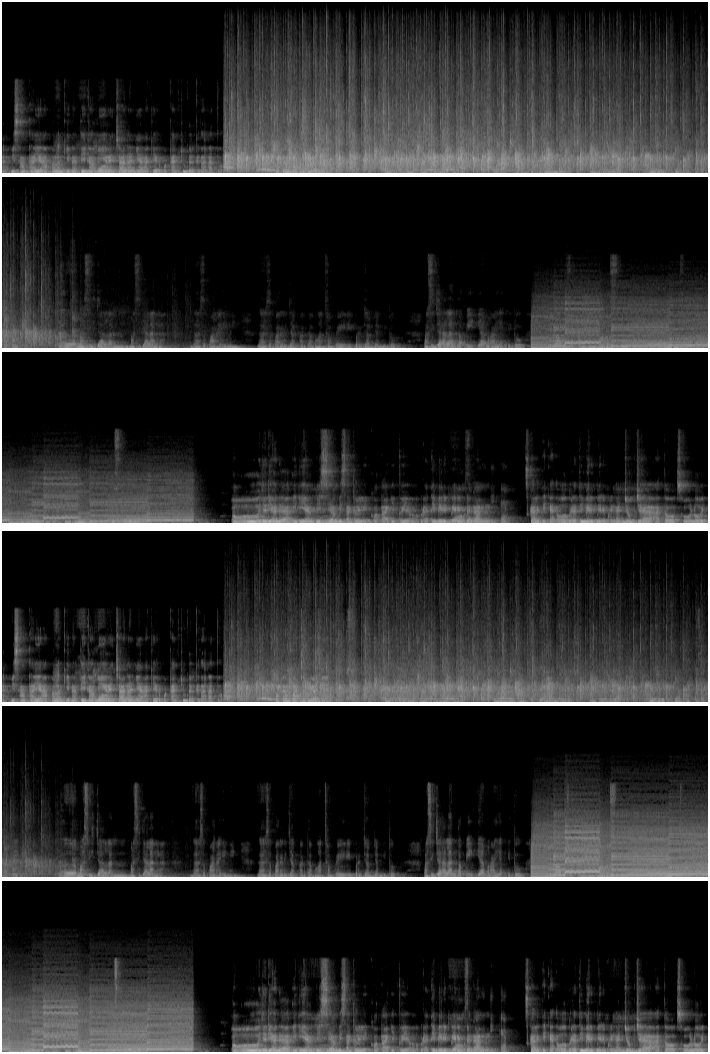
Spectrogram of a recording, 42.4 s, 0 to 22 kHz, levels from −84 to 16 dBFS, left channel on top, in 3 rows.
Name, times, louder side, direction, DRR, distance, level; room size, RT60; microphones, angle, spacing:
voice 1, 0.0-4.4 5.4-6.5 32.8-38.0 38.8-42.3, right 1 dB, 20° right, 4 dB, 0.7 m, -26 dB
voice 2, 1.5-2.3 5.7-6.6 6.9-7.1 7.6-9.2 9.8-12.5 12.9-14.5 14.9-17.4 17.9-18.8 19.2-22.0 22.6-24.5 25.0-26.7 27.0-29.9 30.2-31.4 32.1-32.4 34.3-35.3 37.2-38.3 40.3-41.1, right 1 dB, 65° right, 8 dB, 1.0 m, -34 dB
Applause, 4.4-15.8, left 5 dB, 25° left, 0.4 m, -26 dB
sound 1, 24.7-32.1, right 6 dB, 45° right, 0.3 m, -26 dB
13.0 x 5.8 x 7.2 m, 1.2 s
head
